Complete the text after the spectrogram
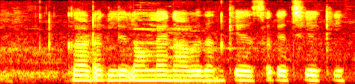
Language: Maithili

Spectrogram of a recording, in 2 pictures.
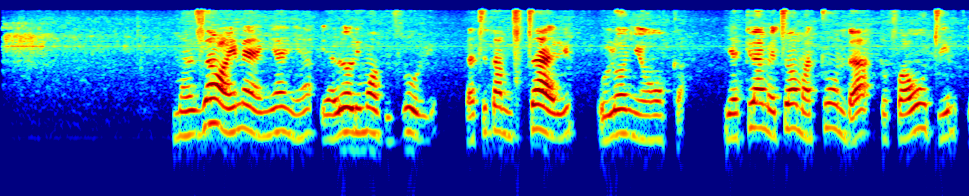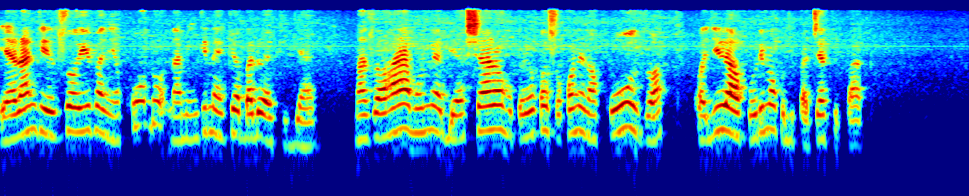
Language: Swahili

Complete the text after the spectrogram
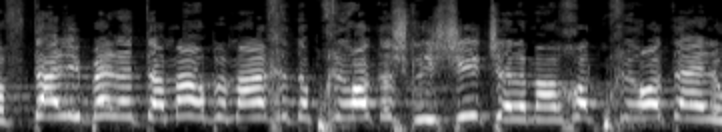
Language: Hebrew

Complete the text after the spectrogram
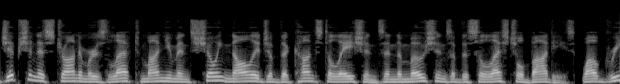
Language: English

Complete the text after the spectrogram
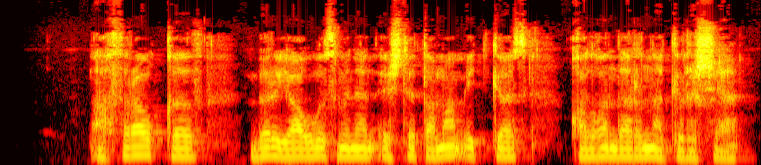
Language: Bashkir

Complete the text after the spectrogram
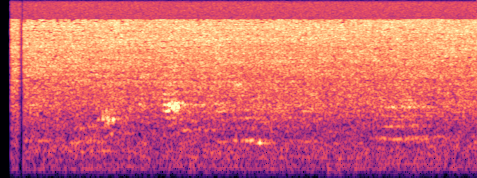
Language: Czech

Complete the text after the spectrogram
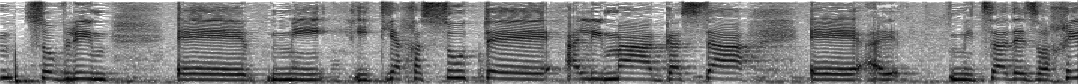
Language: Hebrew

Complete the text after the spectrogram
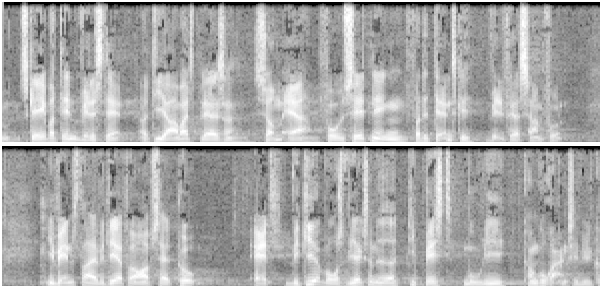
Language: Danish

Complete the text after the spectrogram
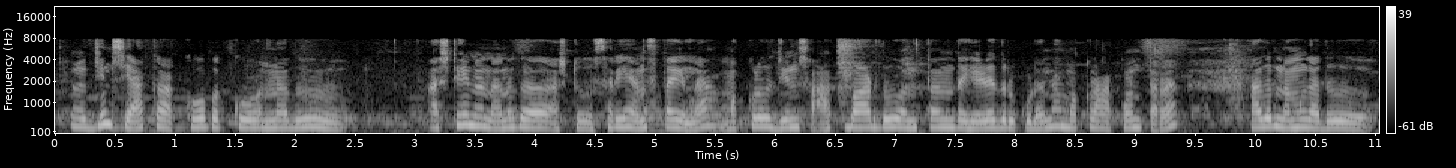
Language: Kannada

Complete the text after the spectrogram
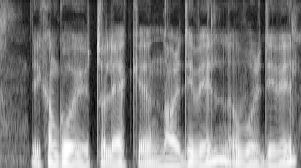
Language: Norwegian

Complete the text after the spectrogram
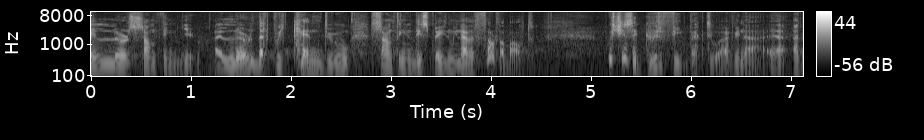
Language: English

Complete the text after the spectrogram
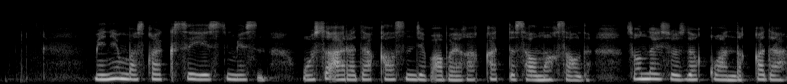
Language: Kazakh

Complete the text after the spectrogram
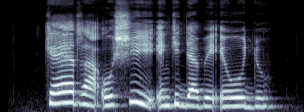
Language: Masai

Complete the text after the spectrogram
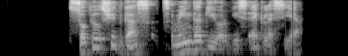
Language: Georgian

